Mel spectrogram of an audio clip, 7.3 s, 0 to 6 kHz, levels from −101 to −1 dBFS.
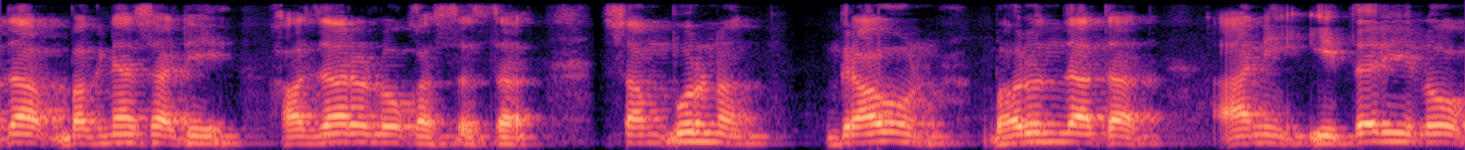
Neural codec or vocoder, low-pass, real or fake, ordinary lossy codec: none; 5.4 kHz; real; none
